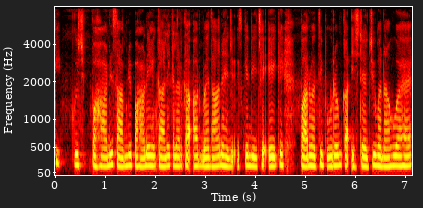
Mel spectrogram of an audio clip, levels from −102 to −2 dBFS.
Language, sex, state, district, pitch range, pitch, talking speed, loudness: Hindi, female, Chhattisgarh, Sukma, 165-175 Hz, 170 Hz, 185 wpm, -26 LUFS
